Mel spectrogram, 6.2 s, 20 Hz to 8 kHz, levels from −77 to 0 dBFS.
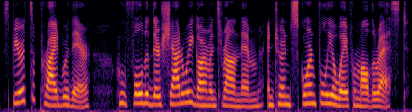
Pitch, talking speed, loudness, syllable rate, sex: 210 Hz, 195 wpm, -19 LUFS, 5.7 syllables/s, female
